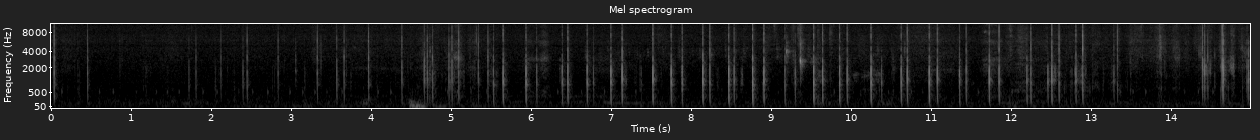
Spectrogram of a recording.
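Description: A small, round, hollow Ice Breakers plastic mint container, held in both hands, is tapped and scratched with painted fingernails. Quiet, sharp plastic clicks start sparse, then turn into a steady, brisk run of bright taps after a soft low bump near the five-second mark. Each click dies away almost instantly.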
